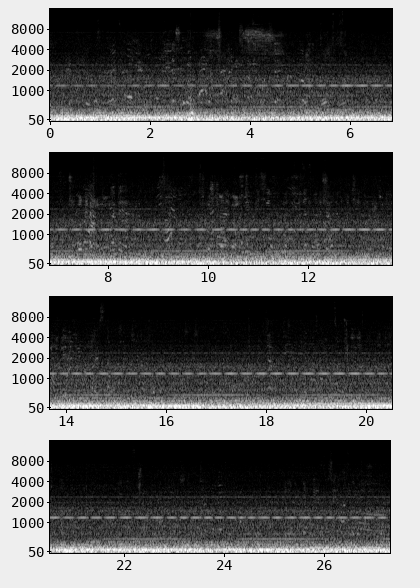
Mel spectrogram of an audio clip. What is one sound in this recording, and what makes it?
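Jet engines hum and whine steadily, heard from inside an aircraft cabin.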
